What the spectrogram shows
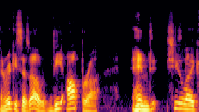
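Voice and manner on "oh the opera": ordinary talk, nothing marked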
